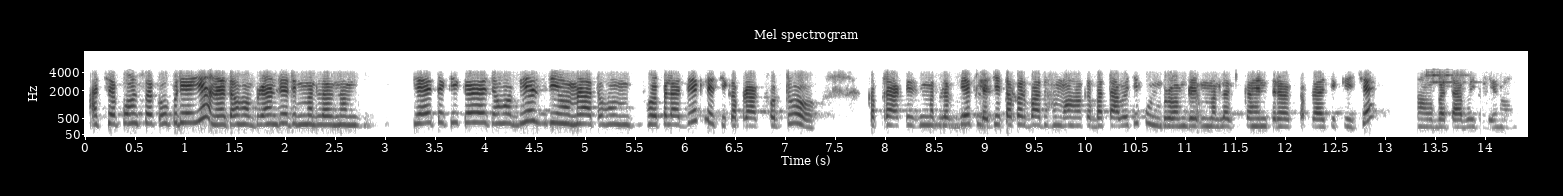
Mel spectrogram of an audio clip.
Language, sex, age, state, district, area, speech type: Maithili, female, 30-45, Bihar, Purnia, rural, conversation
